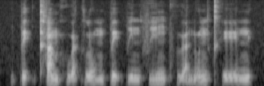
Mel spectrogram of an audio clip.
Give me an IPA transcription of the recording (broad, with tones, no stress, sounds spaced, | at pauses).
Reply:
p e˥˩ k̚ tʰ a˥˩ m h u˨˩ a̯ k l o˦˥ m p e˥˩ ʔ p i˧ n f iː˥˩ ŋ pʰ ɯ˨˩ a̯ n o˥˩ n kʰ e˦˥ n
